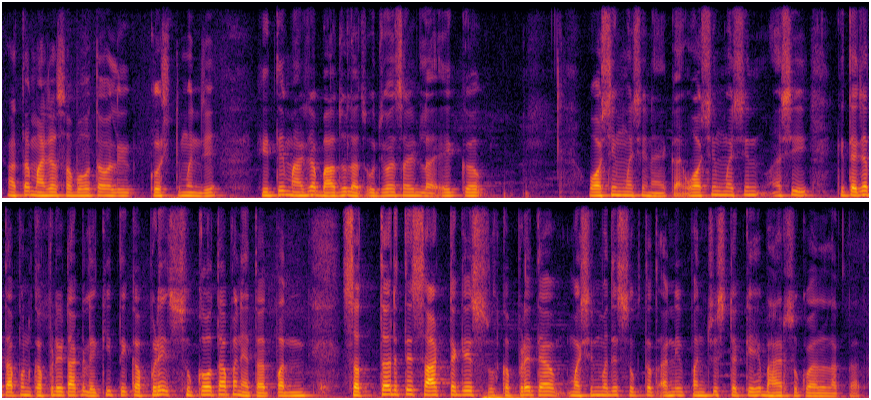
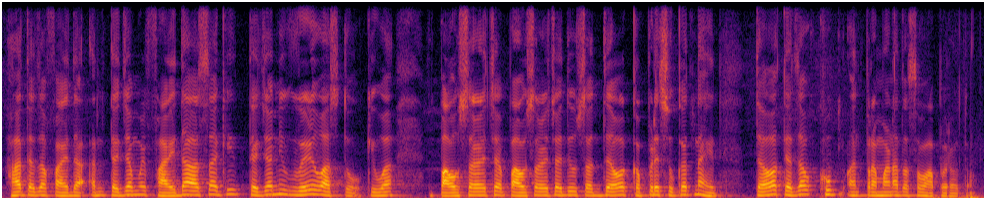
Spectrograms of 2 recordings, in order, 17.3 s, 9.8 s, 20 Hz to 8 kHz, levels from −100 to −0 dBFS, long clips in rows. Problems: background sounds at intervals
